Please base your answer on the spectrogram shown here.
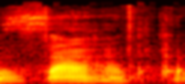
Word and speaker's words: загадка: другий склад так читаємо слова загадка падає на другий склад на перший склад паде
